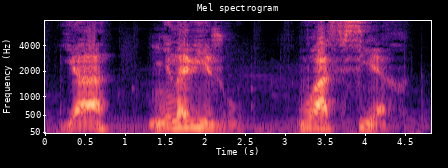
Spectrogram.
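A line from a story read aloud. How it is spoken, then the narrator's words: Forced out, sulky little filly. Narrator (Russian): Выдавила из себя прелестно нахмурившаяся жеребенок-малышка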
